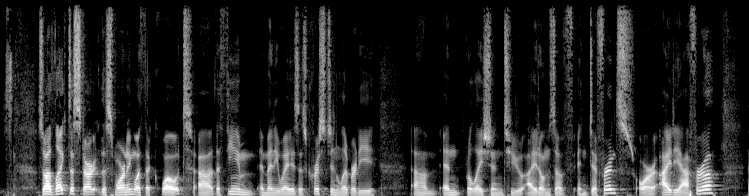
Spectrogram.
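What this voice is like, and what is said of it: Voice slowed by a cold. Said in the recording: “I have a slight cold this morning ... I am forced to slow down this morning”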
